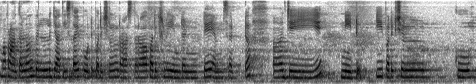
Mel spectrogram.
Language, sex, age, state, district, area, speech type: Telugu, female, 30-45, Andhra Pradesh, Konaseema, urban, spontaneous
